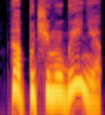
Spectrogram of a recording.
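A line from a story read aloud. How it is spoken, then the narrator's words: Offended hiss. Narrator (Russian): прошипел оскорбленный Зарецкий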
